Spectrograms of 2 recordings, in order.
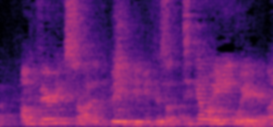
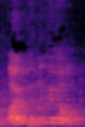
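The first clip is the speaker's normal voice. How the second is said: laughing repeat; 6 semitones higher, 7 dB louder than usual. Real, not acted. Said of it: "That is a Freudian slap".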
